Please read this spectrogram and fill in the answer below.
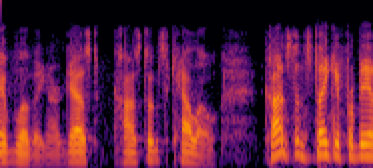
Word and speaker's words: Kellough: about right that's right it rhymes with hello yeah kello okay see i kind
